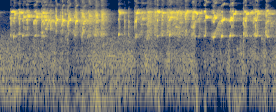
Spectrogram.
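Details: Green Fischer's lovebird pair in full song: continuous high, rasping chatter and rapid twittering notes, with a short break midway before the busy chirping picks up again.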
